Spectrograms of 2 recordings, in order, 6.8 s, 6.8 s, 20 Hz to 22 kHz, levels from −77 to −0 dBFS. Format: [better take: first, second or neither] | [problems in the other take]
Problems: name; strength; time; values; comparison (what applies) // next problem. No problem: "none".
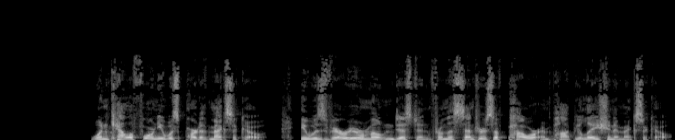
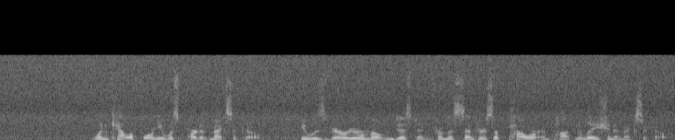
first | hiss; loud; throughout; 5 dB below the speech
